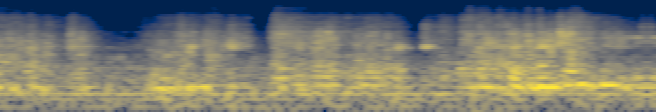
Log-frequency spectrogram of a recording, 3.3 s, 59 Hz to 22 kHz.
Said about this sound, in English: All right, so this sherbet recipe has two ingredients. This mango here. We're going to add 1 cup of vanilla Greek yogurt. And then a little bit of water. Okay, we'll blend this up.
